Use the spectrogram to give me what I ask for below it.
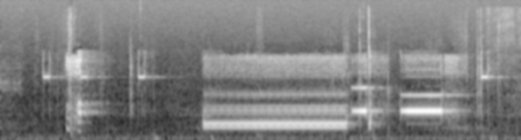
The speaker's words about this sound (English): Fucking secret code? What is this? This is some weird phone number and stuff.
